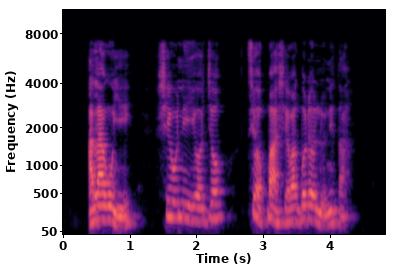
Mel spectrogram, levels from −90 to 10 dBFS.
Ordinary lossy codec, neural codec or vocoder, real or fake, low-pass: none; none; real; 7.2 kHz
